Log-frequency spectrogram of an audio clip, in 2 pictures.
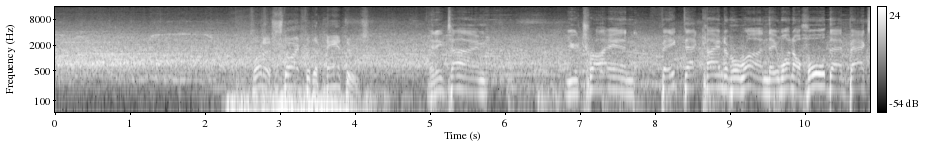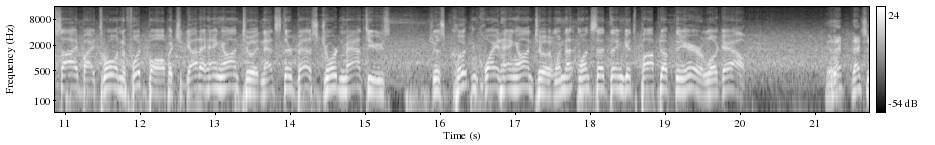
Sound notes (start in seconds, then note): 3.2 cheers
